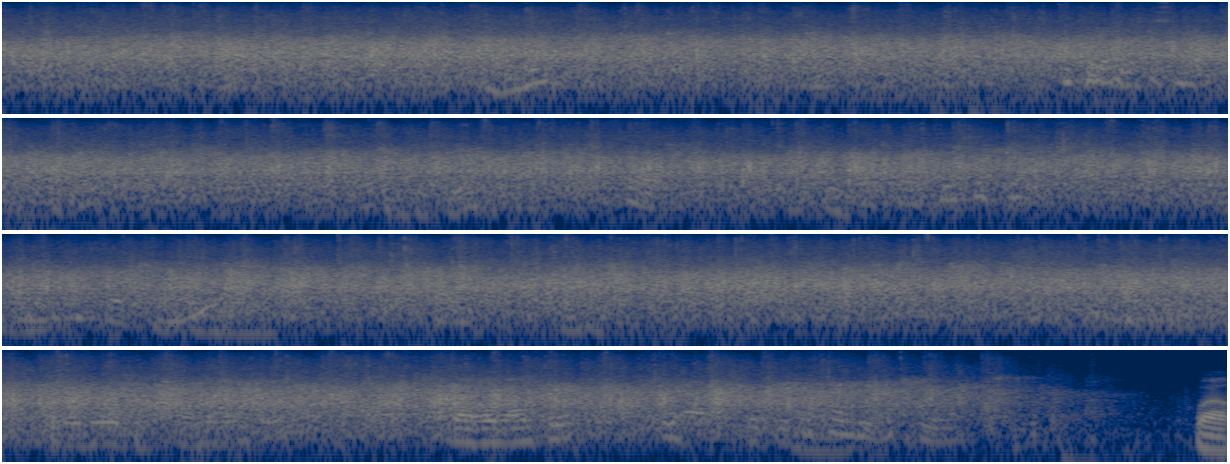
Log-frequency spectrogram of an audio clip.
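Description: Audience applauding steadily, a dense, even clatter of many hands clapping, fading away over the last couple of seconds.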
